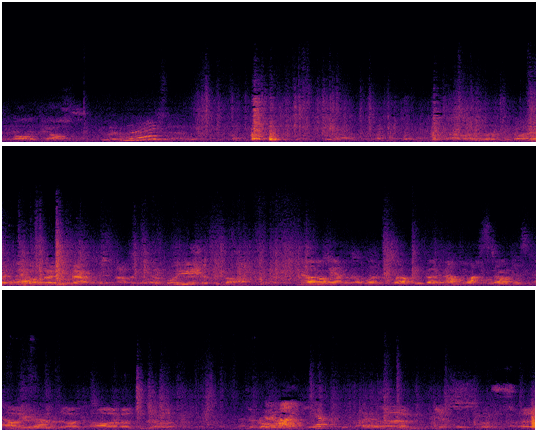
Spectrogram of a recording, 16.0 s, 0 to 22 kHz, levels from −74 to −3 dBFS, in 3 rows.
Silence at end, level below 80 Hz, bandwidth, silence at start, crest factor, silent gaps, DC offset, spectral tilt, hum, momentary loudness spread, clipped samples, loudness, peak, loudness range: 0 s; -74 dBFS; 16 kHz; 0 s; 22 dB; none; under 0.1%; -2 dB/octave; none; 12 LU; under 0.1%; -29 LUFS; -8 dBFS; 3 LU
